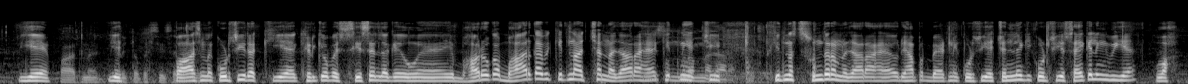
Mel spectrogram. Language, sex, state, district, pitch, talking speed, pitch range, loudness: Hindi, male, Uttar Pradesh, Jyotiba Phule Nagar, 175 Hz, 220 wpm, 165-200 Hz, -16 LUFS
